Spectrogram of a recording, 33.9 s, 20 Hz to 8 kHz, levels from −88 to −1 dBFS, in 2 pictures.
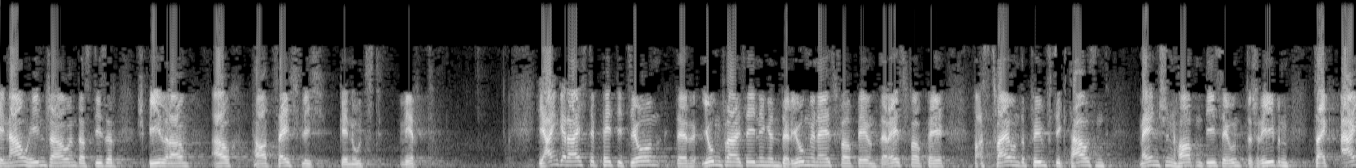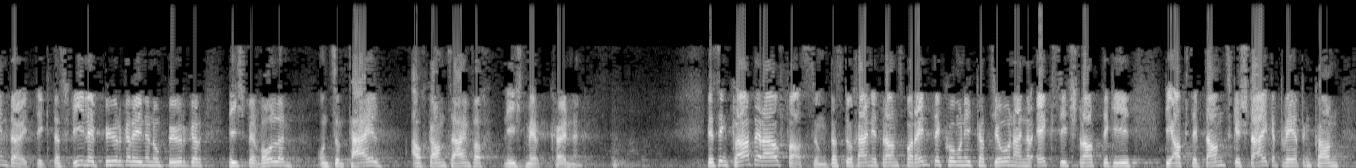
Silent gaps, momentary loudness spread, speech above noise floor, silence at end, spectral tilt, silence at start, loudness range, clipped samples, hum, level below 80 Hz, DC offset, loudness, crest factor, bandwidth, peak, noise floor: none; 9 LU; 33 dB; 0 s; -5.5 dB/octave; 0 s; 3 LU; 0.3%; none; -54 dBFS; under 0.1%; -14 LUFS; 16 dB; 8 kHz; 0 dBFS; -48 dBFS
